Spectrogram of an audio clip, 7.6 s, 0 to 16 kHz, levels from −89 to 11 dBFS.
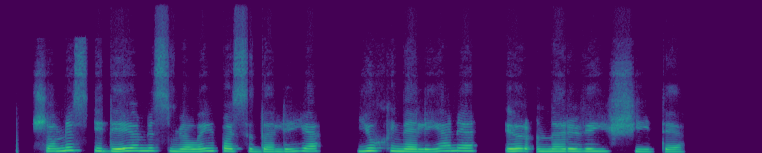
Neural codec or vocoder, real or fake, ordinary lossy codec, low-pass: autoencoder, 48 kHz, 32 numbers a frame, DAC-VAE, trained on Japanese speech; fake; Opus, 24 kbps; 14.4 kHz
